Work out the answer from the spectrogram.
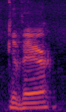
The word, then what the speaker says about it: Gewehr: Gewehr. What did you say? Gewehr. Gewehr. Yeah. Yeah, for Machine German gun. Gewehr.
